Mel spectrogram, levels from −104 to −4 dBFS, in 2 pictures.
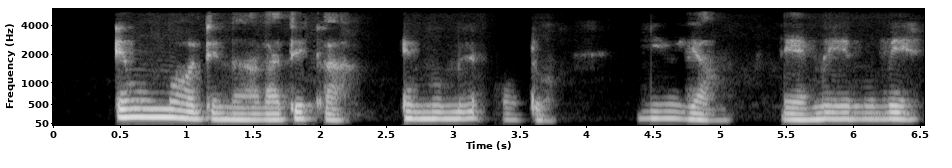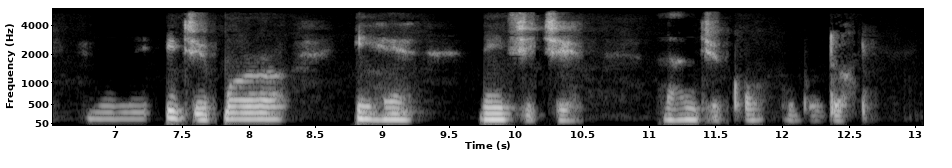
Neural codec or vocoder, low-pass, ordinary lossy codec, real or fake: autoencoder, 48 kHz, 128 numbers a frame, DAC-VAE, trained on Japanese speech; 5.4 kHz; AAC, 24 kbps; fake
